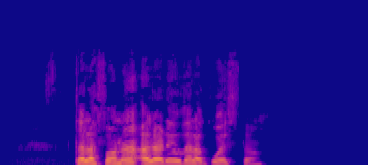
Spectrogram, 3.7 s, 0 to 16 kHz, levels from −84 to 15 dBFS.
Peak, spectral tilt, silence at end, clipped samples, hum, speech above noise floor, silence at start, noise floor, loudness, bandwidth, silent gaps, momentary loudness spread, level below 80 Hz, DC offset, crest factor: -6 dBFS; -4.5 dB/octave; 1.1 s; under 0.1%; none; 65 dB; 0.75 s; -88 dBFS; -22 LUFS; 10.5 kHz; none; 15 LU; -84 dBFS; under 0.1%; 18 dB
